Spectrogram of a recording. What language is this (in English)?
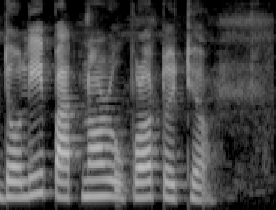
Assamese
